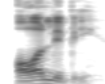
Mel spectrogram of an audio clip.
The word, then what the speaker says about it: Alibi: Both vowels I in this word are short because they are unstressed. Alibi.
